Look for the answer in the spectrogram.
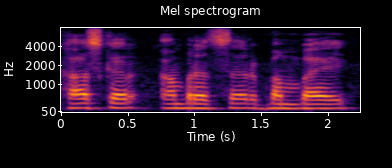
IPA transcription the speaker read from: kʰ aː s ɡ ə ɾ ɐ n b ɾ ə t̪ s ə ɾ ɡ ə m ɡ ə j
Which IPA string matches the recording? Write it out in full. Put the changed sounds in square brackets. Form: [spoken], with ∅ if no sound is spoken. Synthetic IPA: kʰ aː s [k] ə ɾ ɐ [m] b ɾ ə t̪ s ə ɾ [b] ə m [b] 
